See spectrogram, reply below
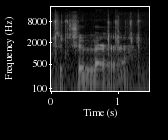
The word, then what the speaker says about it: titular: How do you spell it? T-I-T-C-H-I-E-R? – No, T-I-T-U-L-A-R. – Okay, so titular. That's what I had the first time.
